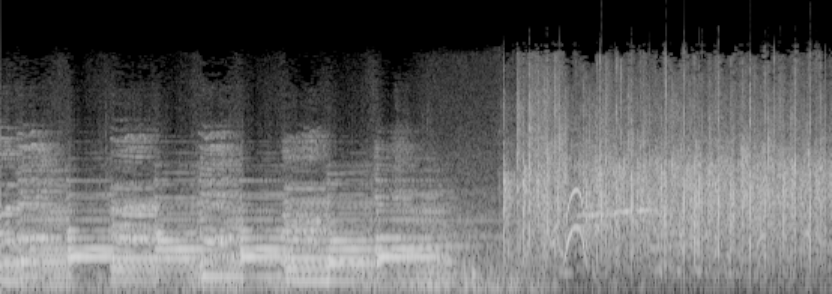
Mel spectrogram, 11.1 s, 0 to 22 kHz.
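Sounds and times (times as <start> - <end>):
man and woman singing duet: 0.0 - 5.7.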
